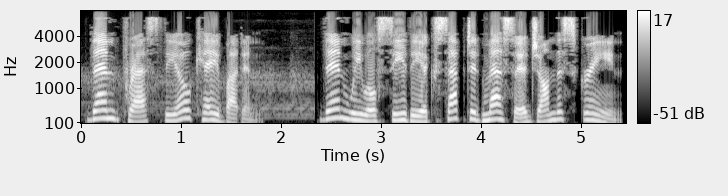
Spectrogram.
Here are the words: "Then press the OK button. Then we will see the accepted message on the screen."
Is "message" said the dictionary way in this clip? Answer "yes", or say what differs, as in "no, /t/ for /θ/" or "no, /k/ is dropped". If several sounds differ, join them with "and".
yes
